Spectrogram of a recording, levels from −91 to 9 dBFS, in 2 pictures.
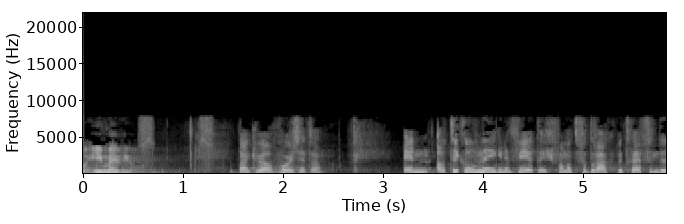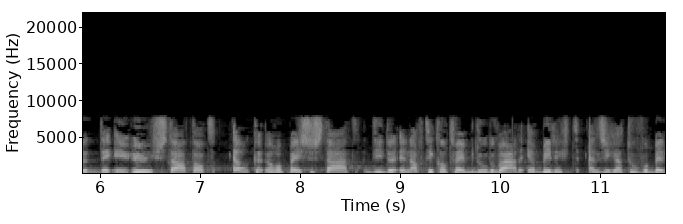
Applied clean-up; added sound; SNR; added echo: none; Respiratory sounds; 18 dB; none.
